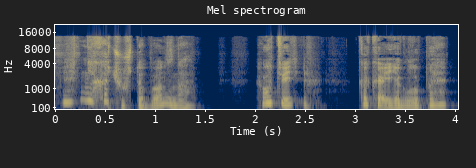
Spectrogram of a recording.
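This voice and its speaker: A male audiobook reader voicing a distraught middle-aged mother who is crying and wailing in a high, breaking voice. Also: wildly swooping pitch, normal speed, a little mellow, breathy edge, full character voice. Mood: tearful. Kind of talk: audiobook character voice.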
